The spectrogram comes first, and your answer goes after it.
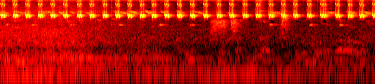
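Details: Short stretch of a cricket used as a training sound for songbirds, giving crisp, ringing high chirps in a regular, quick rhythm over a quiet low background murmur.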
